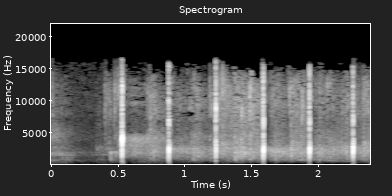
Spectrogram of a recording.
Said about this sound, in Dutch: Weet je, en ik heb het gewoon heel sterk op mijn hart om koning Jezus gewoon een applaus te geven vanmorgen. Om, om hem, om zijn naam groot te maken. Zullen we dat gewoon even, zullen we dat doen? Gewoon even.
